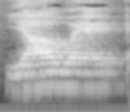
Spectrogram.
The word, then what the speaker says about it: Yahweh: The pronunciation of this name is not certain, and there are different theories about how it should be pronounced. The most common pronunciations are Yahweh and Jehovah.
